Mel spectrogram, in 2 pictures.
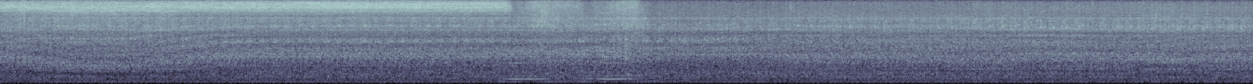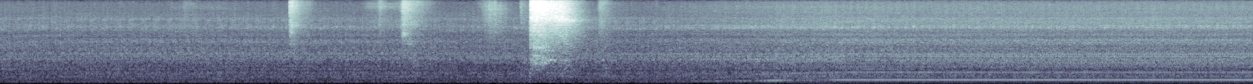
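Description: Flatbed tow truck's engine running steadily, with a few short, sharp air hisses and then one loud, longer hiss about three-quarters of the way through. Soon after, the engine note rises and holds at a higher steady speed.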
